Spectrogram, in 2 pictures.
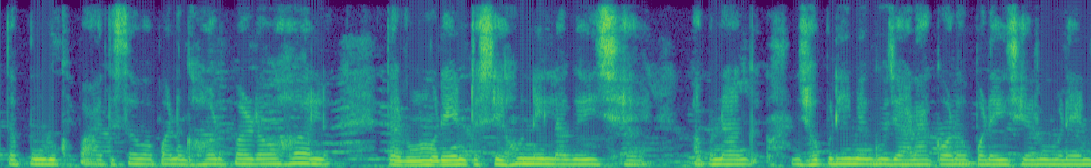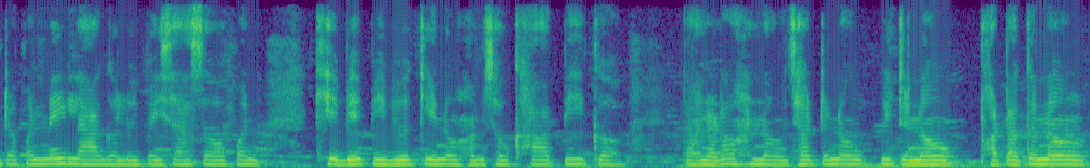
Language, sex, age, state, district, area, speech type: Maithili, female, 30-45, Bihar, Muzaffarpur, urban, spontaneous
